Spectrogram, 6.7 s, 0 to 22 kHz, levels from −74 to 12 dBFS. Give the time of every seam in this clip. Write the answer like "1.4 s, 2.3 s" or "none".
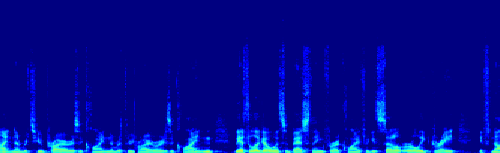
1.8 s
